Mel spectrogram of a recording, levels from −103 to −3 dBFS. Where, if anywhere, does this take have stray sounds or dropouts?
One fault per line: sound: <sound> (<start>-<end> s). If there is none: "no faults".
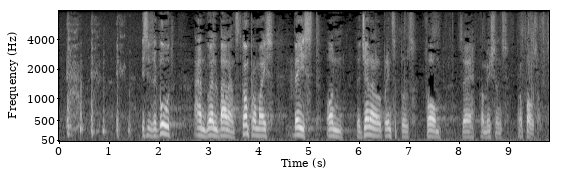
sound: cough (0.1-1.5 s)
